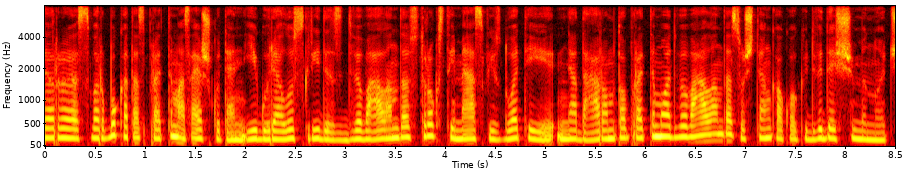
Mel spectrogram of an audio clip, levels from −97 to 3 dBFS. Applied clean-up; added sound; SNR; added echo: none; none; none; none.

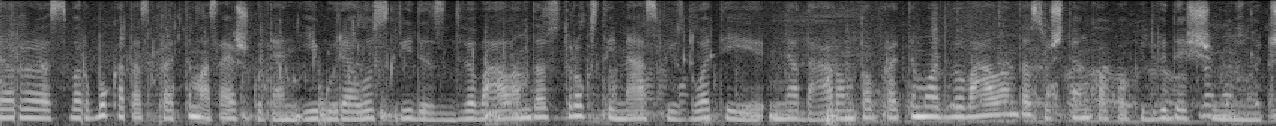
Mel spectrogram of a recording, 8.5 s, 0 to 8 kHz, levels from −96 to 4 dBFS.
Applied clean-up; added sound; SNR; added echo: none; Boat, Water vehicle; 11 dB; none.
